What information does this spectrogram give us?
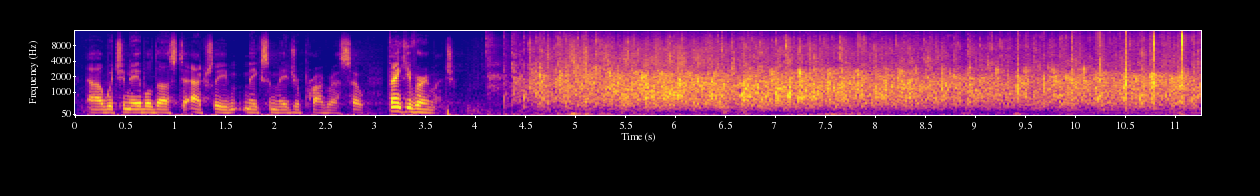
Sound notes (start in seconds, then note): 4.1 applause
